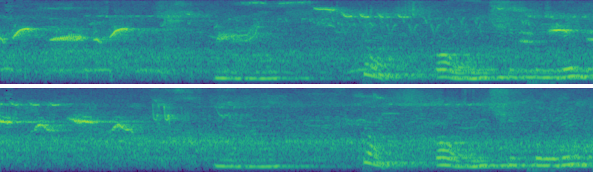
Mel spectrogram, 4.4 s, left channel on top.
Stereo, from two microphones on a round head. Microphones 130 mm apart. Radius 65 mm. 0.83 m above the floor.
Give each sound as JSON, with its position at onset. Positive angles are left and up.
{"t": 1.6, "sound": "a woman speaking", "side_deg": -65, "distance_m": 3.5}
